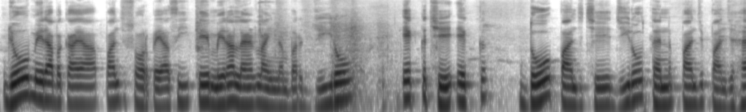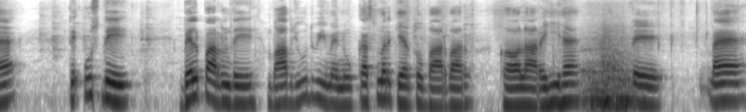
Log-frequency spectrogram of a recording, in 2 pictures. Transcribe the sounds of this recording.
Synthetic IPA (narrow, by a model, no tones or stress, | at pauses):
d͡ʒoːmeːɾaːbəkaːjaːpəɲd͡ʒsɔːɾʊpjaːsiːt̪eːmeːɾaːlɛ̃ːɳɖlaːinːəmbəɾd͡ʒiːɾoːɪkt͡ʃʰeːʔɪk | d̪oːpəɲd͡ʒt͡ʃʰeːd͡ʒiːɾoːt̪ɪnpəɲd͡ʒpəɲd͡ʒɦɛː | t̪eːʊsd̪eː | bɪlpəɾənd̪eːbaːʋd͡ʒuːd̪ʋiːmɛ̃ːnũːkəst̪əməɾkeːɾt̪õːbaːɾbaːɾ | kɔːlaːɾəɦiːɦɛːt̪eː | mɛ̃ː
